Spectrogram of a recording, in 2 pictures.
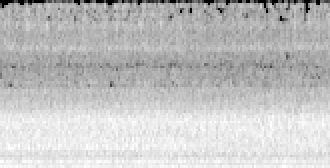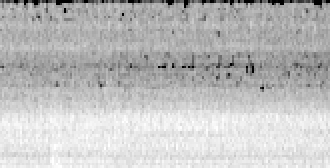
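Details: Toyota Avanza that stalled while driving and had alternator noise and no charging, after alternator diode replacement: engine revs up cleanly, steady and even, no whining from the alternator; sounds healthy.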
